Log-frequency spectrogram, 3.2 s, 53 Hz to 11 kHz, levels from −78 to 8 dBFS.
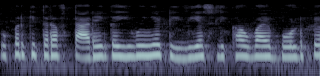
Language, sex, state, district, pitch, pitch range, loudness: Hindi, female, Uttar Pradesh, Deoria, 220 Hz, 215-230 Hz, -24 LUFS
